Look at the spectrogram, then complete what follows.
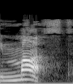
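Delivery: emphasis placed on must. Teaching listeners about reading the Bible, putting big emphasis on must. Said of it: "big emphasis on must".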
